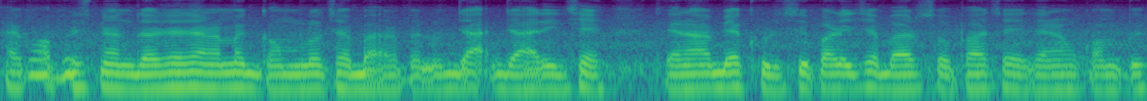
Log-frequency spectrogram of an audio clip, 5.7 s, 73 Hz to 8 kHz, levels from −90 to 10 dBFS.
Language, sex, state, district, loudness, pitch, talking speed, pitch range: Gujarati, male, Gujarat, Gandhinagar, -16 LUFS, 130 Hz, 240 wpm, 125-135 Hz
